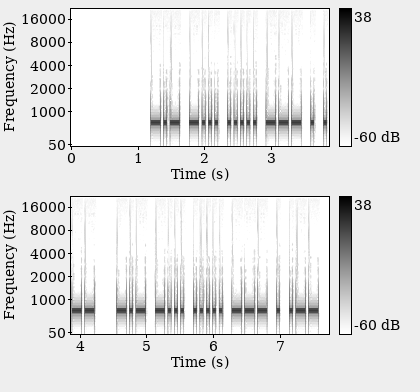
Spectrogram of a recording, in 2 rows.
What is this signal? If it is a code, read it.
Morse code, heard as a keyed tone, about 25 wpm, 700 Hz. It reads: KB5OEW KB5OEW
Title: USA Call Signs Repeated 3x 25wpm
